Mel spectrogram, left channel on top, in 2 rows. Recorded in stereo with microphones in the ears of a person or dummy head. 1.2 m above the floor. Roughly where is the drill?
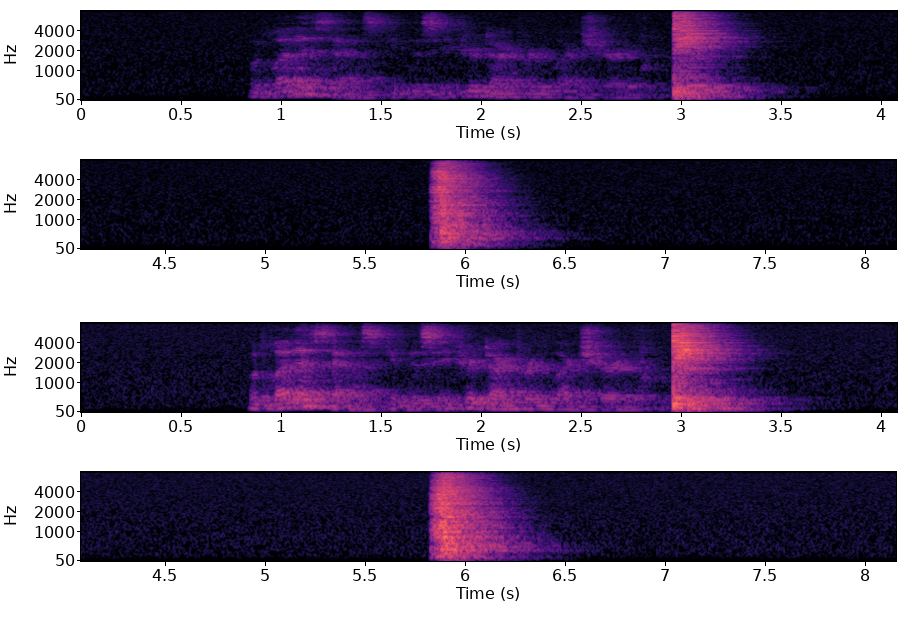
I don't hear a drill.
